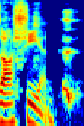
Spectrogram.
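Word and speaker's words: Zacian: pokemon names so like zashian which i've been pronouncing wrong i've been pronouncing it very slightly this is but isn't it no it's zashian it's like it's not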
